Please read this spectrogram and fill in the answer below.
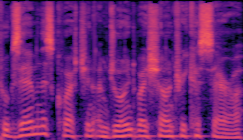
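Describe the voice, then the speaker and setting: An ordinary speaking voice from a man, medium in pitch with ordinary pitch variation, in a very clean recording over a silent background. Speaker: podcast host. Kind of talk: interview.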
